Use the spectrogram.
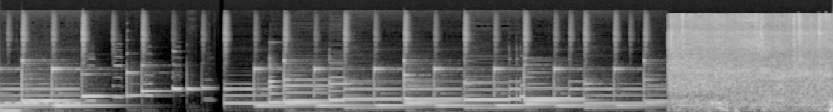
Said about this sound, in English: Please keep in mind, just a quick apology there. It's raining over here, so you probably can hear the rain pouring down this side.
